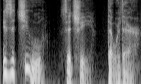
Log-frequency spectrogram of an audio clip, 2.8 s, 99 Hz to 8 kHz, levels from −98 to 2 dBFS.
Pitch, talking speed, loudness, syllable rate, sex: 100 Hz, 170 wpm, -19 LUFS, 4.8 syllables/s, male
